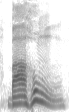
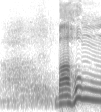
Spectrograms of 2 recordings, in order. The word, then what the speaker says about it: bahu: over arching gouging hook the first word is challenging is called BA whom not M sound home ba ba whom whom home okay home bahu bahu mae sariang ent batani van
